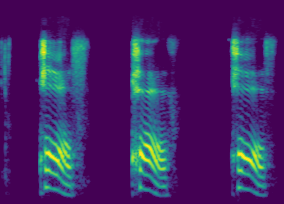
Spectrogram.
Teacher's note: पर हमारी जुबान की जड़ टच होती है खौफ खौफ खौफ इसको कैफ की तरह नहीं पढ़ेंगे बारिक नहीं पढ़ेंगे इसको मोटा ही पढ़ेंगे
